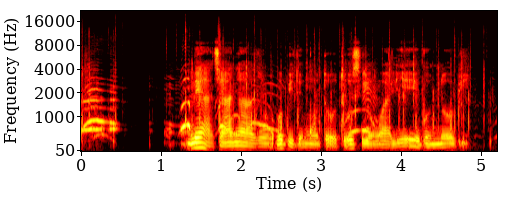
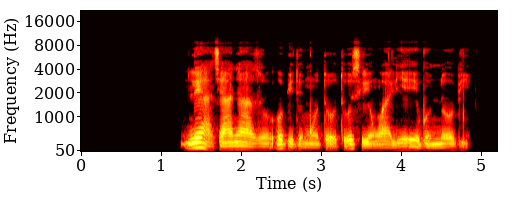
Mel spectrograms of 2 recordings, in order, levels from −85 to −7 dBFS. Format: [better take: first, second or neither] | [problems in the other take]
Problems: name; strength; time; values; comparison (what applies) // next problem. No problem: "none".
second | noise reduction (neural mask model RNNoise)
